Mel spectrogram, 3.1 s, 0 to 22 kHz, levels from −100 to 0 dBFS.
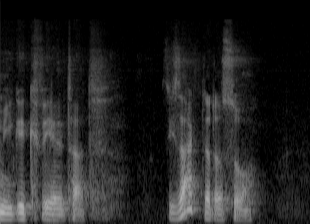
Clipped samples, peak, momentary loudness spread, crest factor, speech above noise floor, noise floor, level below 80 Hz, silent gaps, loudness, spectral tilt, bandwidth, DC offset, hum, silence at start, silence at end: under 0.1%; -20 dBFS; 16 LU; 22 dB; 32 dB; -74 dBFS; -82 dBFS; none; -42 LUFS; -5.5 dB/octave; 15.5 kHz; under 0.1%; none; 0 s; 0.55 s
